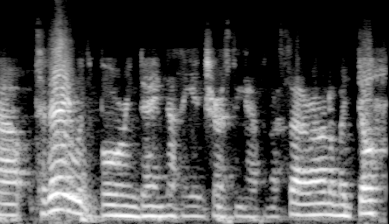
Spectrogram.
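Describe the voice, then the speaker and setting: A somewhat breathy man's voice at a fairly quick pace, with ordinary pitch variation. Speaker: vlogger. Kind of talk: casual talk to camera.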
